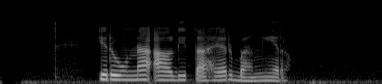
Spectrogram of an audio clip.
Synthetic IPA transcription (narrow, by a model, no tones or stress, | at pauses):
ʔiɾuŋnaʔaldit̪aɦɛrbaŋɪr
